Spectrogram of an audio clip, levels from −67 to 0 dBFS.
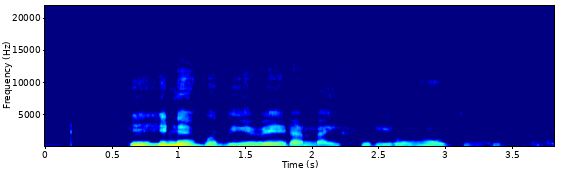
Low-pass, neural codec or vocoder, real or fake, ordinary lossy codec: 14.4 kHz; codec, 32 kHz, 1.9 kbps, SNAC; fake; none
